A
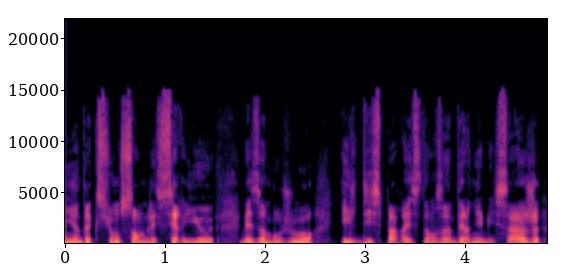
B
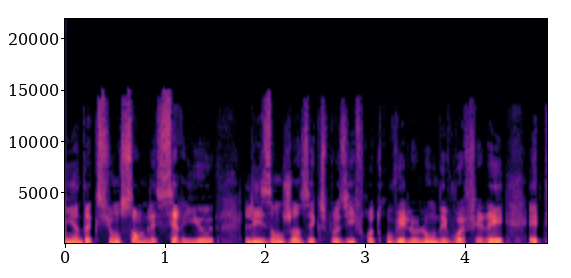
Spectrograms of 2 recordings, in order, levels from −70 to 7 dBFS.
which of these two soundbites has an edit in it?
A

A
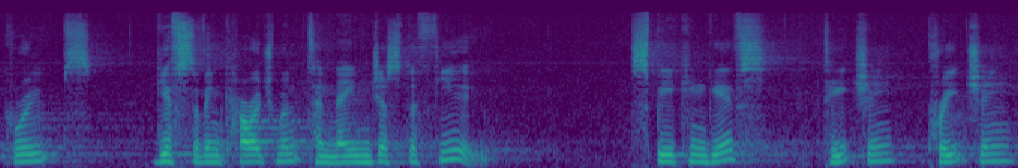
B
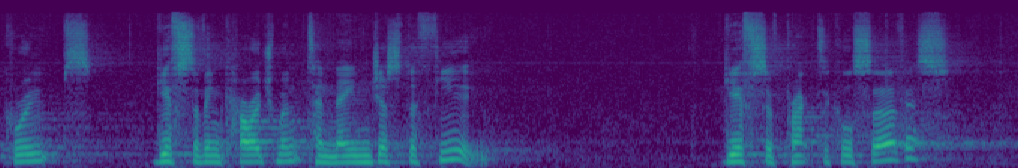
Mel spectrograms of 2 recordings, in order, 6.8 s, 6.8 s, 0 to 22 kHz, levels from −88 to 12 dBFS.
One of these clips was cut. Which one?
A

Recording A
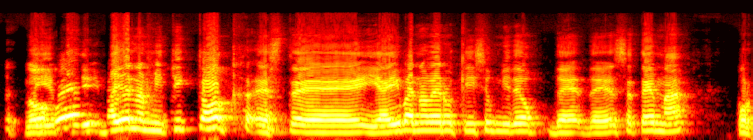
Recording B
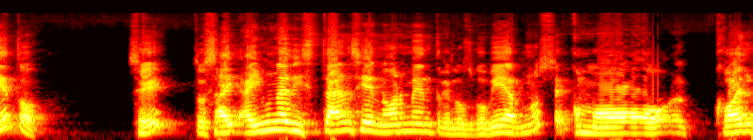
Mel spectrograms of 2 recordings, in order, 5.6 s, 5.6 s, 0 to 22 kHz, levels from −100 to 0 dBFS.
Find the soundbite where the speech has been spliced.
B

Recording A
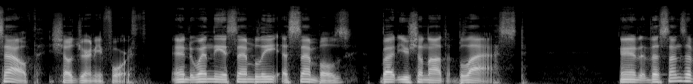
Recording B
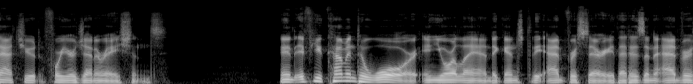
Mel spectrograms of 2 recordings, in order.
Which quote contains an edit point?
A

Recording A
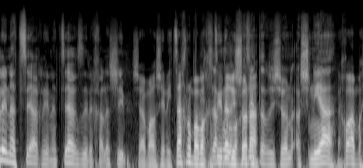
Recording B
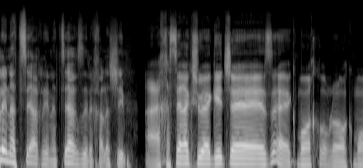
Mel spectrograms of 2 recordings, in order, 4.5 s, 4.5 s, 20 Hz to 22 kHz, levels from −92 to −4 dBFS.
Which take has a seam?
A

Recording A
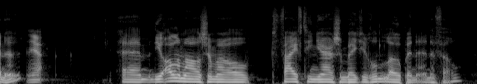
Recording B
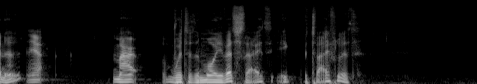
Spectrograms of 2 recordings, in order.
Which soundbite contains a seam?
B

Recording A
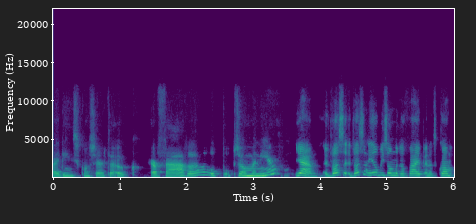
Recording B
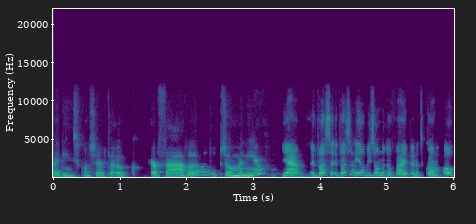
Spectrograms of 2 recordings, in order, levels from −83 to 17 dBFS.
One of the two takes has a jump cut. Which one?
B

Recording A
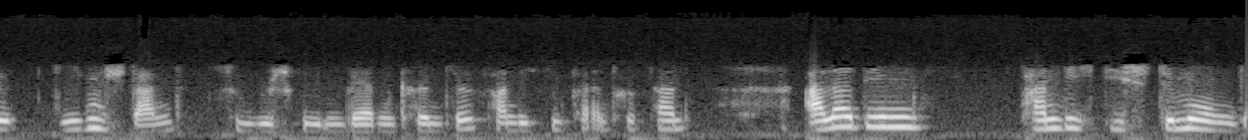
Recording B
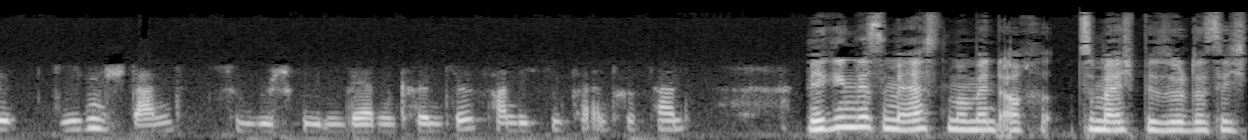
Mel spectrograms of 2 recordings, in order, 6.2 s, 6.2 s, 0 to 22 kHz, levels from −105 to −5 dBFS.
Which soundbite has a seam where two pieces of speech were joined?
B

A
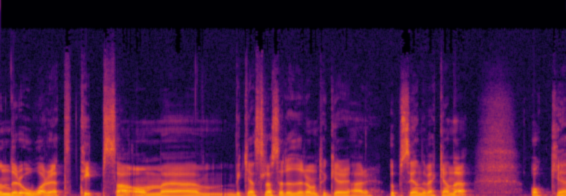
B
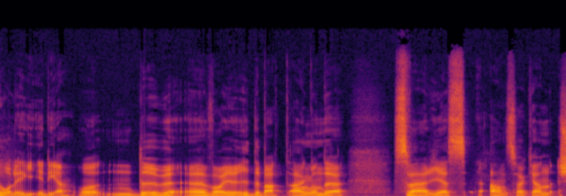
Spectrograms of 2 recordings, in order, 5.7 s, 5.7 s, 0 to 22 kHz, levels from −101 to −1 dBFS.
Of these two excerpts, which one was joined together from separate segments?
A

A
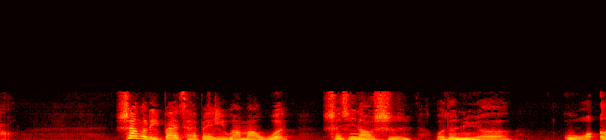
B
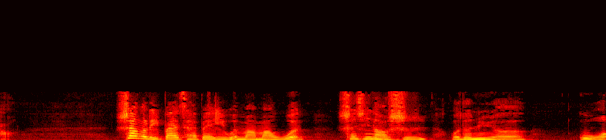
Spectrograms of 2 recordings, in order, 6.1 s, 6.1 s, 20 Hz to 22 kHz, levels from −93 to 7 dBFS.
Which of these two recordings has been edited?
A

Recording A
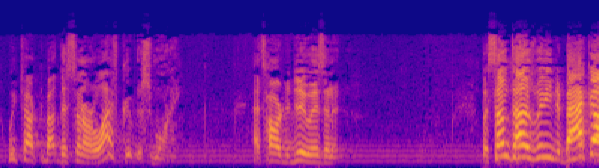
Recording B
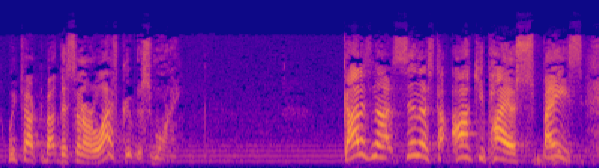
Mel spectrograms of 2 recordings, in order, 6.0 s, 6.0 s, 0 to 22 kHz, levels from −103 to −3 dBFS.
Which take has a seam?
A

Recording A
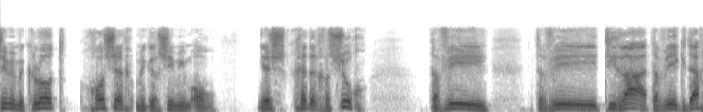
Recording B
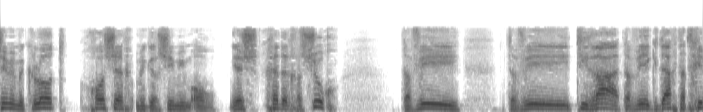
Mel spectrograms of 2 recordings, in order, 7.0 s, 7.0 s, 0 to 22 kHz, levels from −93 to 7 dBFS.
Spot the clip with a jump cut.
B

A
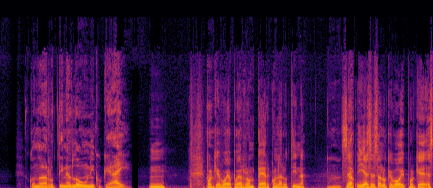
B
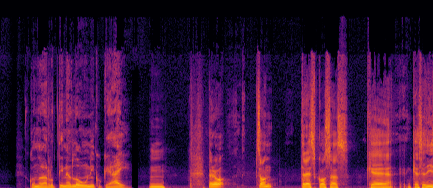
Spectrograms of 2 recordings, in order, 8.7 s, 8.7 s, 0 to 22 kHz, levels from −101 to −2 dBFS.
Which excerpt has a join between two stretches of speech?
A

